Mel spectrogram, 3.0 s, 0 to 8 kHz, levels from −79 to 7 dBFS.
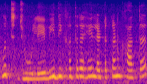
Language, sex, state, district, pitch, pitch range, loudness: Hindi, female, Haryana, Charkhi Dadri, 275 Hz, 245-285 Hz, -14 LUFS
